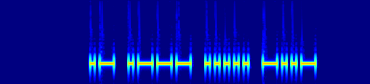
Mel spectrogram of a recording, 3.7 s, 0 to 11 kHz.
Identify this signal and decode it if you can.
Morse code, heard as a keyed tone, about 25 wpm, 700 Hz. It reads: AJ5X
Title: USA Call Signs - 4 Characters - Repeated 2x - 25wpm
